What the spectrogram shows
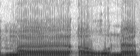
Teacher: میم الف مد زبر ما، حمزہ غین زبر اغ، ما اغ، نون کھڑا زبر نا، ما اغنا، ما اغنا، ٹھیک ہے۔ نون کے اوپر یہ کھڑی زبر ہے، تھوڑا سا کھینچنا ہے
